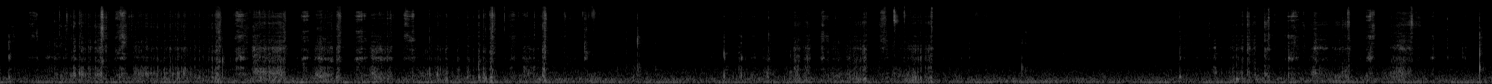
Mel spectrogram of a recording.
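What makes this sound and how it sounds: A solid yellow dry bar of soap is held in the hand while a metal snap-off utility blade scrapes across its surface. The result is a quiet, steady run of short, bright, crisp scraping strokes with no ring, layered over a low hum.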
